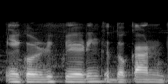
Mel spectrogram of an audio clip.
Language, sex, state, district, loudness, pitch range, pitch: Bhojpuri, male, Bihar, East Champaran, -18 LUFS, 115-120 Hz, 120 Hz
